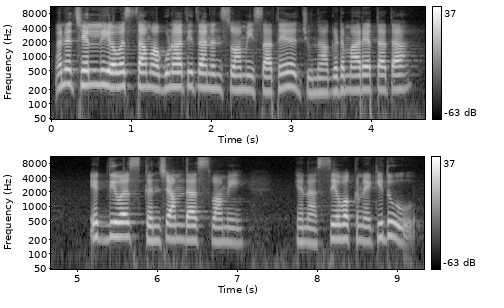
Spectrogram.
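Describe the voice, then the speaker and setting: Smooth-voiced woman telling a devotional story. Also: medium pitch. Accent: Gujarati. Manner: expressive, acts out quoted devotees in a pleading voice. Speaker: religious storyteller.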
